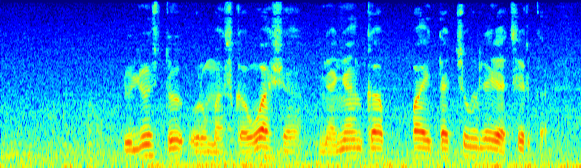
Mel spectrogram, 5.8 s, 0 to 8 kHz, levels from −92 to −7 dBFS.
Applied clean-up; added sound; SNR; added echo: none; Train; 8 dB; none.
